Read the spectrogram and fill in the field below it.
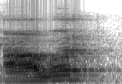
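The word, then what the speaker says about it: hour: तो क्या लगाएंगे ए इसमें एच साइलेंट रहता है बच्चों इसको हम पढ़ सकते हैं आवर और आवर में पहला जो साउंड है वो आ का है जो कि कौन सा साउंड है वोल साउंड है और वोल साउंड में हम क्या लगाएंगे एन लगाएंगे यह आपको अभी देखने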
